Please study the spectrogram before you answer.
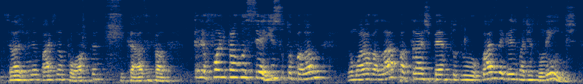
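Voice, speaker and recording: A man tells a story to a small gathered audience, laughing as he goes and slipping into the voices of the people he quotes. His voice is mellow and sits on the higher side for a man. He is picked up from across an echoey room, with a faint hiss underneath. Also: lively intonation, a little fast. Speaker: pianist. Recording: echoey room, mic at a distance.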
